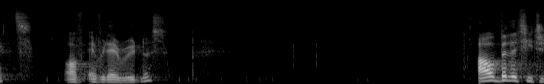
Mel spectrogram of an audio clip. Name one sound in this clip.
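A man speaks into a microphone in a large hall, pausing between phrases.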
